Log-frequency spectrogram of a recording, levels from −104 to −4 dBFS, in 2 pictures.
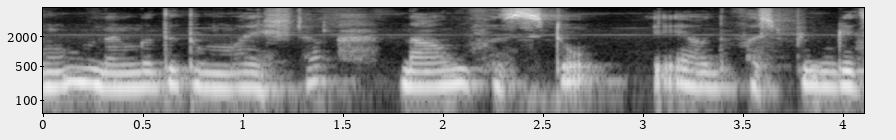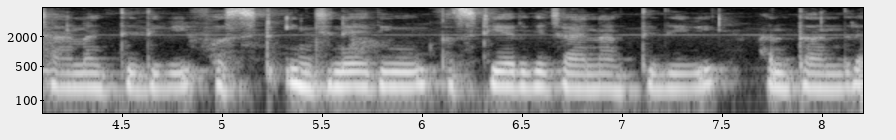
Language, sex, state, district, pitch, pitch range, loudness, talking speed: Kannada, female, Karnataka, Shimoga, 190 Hz, 185-210 Hz, -20 LUFS, 160 wpm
